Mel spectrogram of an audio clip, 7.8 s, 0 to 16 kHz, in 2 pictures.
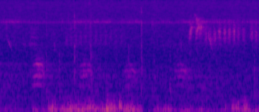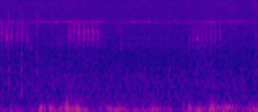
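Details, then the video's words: White-backed woodpecker excavating a nest hole in a tree at Gongsanseong Fortress, Gongju, Korea, on a March 2024 morning: uneven dull pecking blows, with brief higher calls from other birds in the background. "둥지를 파는 큰오색딱다구리 White-backed woodpecker digging a nest"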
